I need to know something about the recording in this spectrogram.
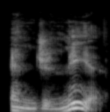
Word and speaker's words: engineer: What's the part of the word that's stressed? Engineer. It's the ending, isn't it? Ner sounds exactly in the same way as the word near. Near. This is what you need to say at the end of engineer.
